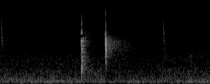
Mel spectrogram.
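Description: Snooker balls knock together with a crisp click.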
